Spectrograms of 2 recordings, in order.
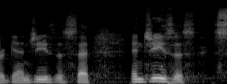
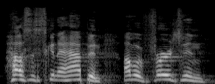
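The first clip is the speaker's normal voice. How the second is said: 1 wonder and amazement; 11 semitones higher, 6 dB louder than usual. Shown as a demonstration. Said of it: "That was".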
